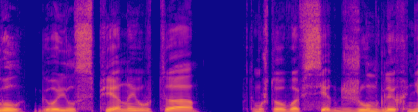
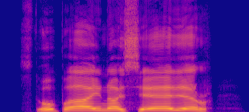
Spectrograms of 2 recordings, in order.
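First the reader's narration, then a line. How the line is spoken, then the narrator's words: Angry bellow, buffalo. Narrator (Russian): проревел сердито буйвол, потому что Маугли кольнул его довольно сильно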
